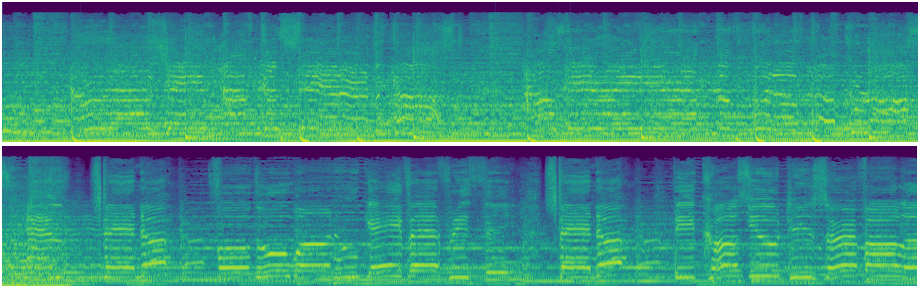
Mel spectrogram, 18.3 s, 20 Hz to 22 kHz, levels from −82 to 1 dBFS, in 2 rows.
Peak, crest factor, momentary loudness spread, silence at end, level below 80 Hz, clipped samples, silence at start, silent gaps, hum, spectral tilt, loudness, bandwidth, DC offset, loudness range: 0 dBFS; 10 dB; 6 LU; 0 s; -18 dBFS; under 0.1%; 0 s; none; none; -4.5 dB/octave; -10 LUFS; 16.5 kHz; under 0.1%; 4 LU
